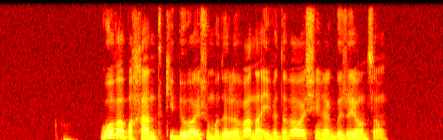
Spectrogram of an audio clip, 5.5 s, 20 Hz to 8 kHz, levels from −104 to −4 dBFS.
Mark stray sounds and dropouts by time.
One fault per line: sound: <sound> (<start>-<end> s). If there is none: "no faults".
sound: thud (0.7-1.0 s)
